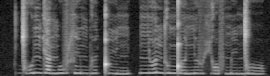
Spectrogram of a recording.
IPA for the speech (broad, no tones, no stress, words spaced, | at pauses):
ɡ͡ǀo̤ɲɡʲa ŋuvɬimbɨǃiɲ | ɲɵnduŋ͡ǃɵɲʉv çofmi ŋ͡ǀu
